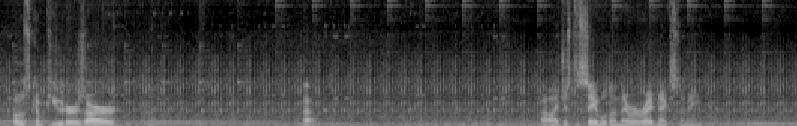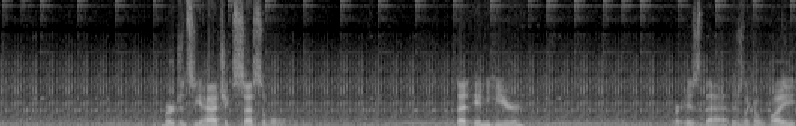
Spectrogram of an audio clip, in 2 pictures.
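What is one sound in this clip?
A chainsaw idles with a low, steady sputter.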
